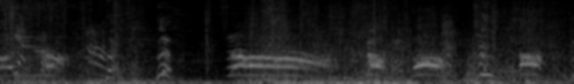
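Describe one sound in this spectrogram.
Wolves snarl and growl close by.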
